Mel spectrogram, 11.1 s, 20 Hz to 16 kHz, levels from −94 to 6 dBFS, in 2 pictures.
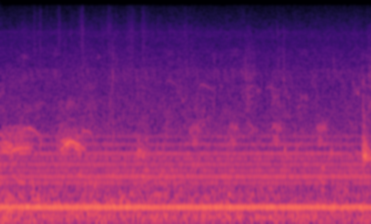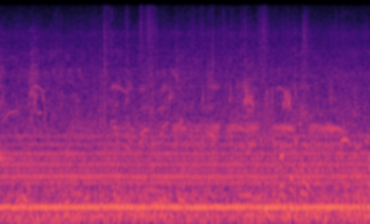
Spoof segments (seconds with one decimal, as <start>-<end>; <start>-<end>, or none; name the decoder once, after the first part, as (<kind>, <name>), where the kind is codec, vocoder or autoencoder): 0.0-0.4 (vocoder, BigVGAN v2); 1.2-2.4; 5.1-11.1

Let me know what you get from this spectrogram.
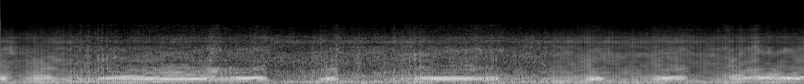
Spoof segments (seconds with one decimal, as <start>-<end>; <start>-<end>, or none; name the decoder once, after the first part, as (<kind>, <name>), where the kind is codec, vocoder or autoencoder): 0.0-0.7 (vocoder, Vocos); 5.5-8.0

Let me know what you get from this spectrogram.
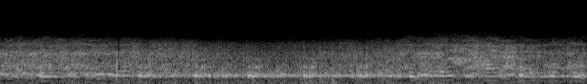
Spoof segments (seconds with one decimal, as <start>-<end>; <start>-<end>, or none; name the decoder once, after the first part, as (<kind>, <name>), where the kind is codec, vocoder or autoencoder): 0.0-1.3 (codec, SNAC); 4.0-5.9

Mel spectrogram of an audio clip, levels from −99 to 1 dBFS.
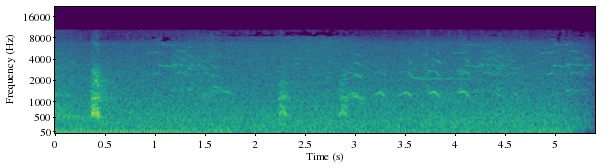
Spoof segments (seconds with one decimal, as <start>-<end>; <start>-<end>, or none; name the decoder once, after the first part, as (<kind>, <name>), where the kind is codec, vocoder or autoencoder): none

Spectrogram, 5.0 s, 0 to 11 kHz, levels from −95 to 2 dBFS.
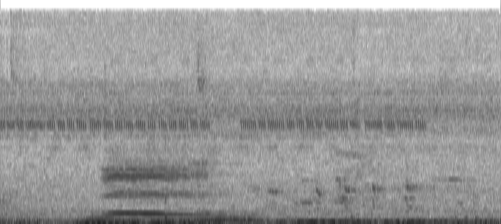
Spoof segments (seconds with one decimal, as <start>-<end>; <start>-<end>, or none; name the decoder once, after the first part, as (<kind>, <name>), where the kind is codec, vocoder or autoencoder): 0.0-0.5 (vocoder, WaveNeXt); 3.5-3.9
